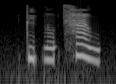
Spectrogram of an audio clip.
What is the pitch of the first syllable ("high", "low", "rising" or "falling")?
high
